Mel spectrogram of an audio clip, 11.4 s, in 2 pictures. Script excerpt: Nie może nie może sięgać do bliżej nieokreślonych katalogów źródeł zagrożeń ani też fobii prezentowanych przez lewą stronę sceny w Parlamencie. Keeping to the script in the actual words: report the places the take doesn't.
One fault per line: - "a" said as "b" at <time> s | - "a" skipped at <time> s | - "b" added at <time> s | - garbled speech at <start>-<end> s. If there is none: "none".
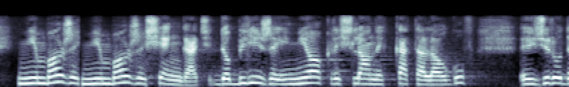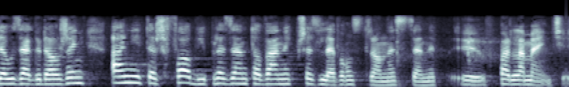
none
